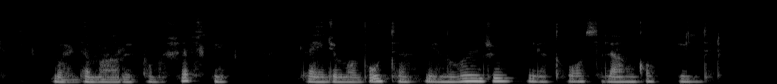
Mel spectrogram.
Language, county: Lithuanian, Klaipėda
